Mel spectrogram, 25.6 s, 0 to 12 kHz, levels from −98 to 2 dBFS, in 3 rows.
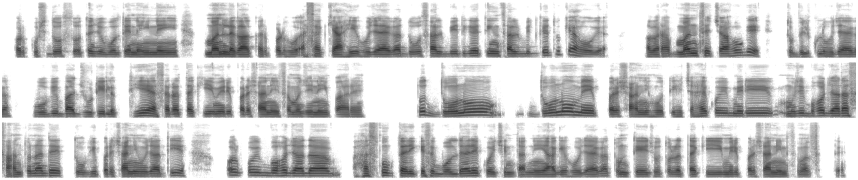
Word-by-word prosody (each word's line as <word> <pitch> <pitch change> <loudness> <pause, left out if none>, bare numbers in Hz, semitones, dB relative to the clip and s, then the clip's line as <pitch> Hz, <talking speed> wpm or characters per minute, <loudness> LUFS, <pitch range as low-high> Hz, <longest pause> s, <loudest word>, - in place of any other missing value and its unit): और - - 0
कुछ - - -9
दोस्त 130 0 -5
होते - - -3
हैं 135 - -2
जो 130 - -2
बोलते 120 0 -3
हैं 120 - +1
नहीं-नहीं 115 +1 +1 0.3
मन 120 +2 +8
लगाकर 115 -1 +4
पढ़ो, 115 +1 -2
ऐसा 130 - -2
क्या 115 - +6
ही 125 +4 -1
हो 125 - -3
जाएगा? 120 +1 +4
2 125 0 -5
साल 135 0 +2
बीत 135 +1 -5
गए 150 +1 +2
3 135 -1 +1
साल 130 -1 +3
बीत 135 +1 -9
गए 170 - -1
तो 215 - -13
क्या 190 -3 +2
हो 120 -7 -1
गया? - - -5 0.4
अगर 115 +2 +1
आप 130 - 0
मन 140 +2 +7
से 150 - +2
चाहोगे 155 +7 +1 0.3
तो - - -7
बिल्कुल 105 +6 -6
हो 125 - -5
जाएगा। 125 0 0 0.3
वो 120 0 -3
भी 140 - -2
बात 130 -1 +3
झूठी 120 +2 -3
लगती 120 +3 -6
है, 160 - +6
ऐसा 130 0 +1
लगता 125 +1 +3
है - - -4
कि - - -6
ये 130 - +1
मेरी 130 0 +1
परेशानी 110 -1 +1
समझ 105 -1 -2
ही 110 - 0
नहीं 110 +1 +1
पा 110 -1 +1
रहे 110 0 -5
हैं, 110 - -14 0.5
तो 200 - +1
दोनों, 165 - +2 0.4
दोनों 175 - +2
में 160 -4 +4
परेशानी 120 -1 +1
होती 115 0 -6
है। 115 - -7
चाहे 130 +2 0
कोई 155 +1 -3
मेरी 150 +1 0
मुझे 135 +3 -1
बहुत 150 +2 0
ज़्यादा 145 +1 +5
सांत्वना 145 +3 0
दे 155 0 +1
तो 120 - -5
भी 130 - -5
परेशानी 125 +1 +1
हो 130 0 0
जाती 135 +5 0
है 155 - -2 0.4
और 180 - 0
कोई 175 0 -1
बहुत 160 0 +1
ज़्यादा 150 0 +4 0.5
हँसमुँख 150 +3 -1
तरीके 135 +1 +4
से 145 - -2
बोल 125 -1 -2
दे, 135 - +2
"अरे! 150 +2 +5
कोई 130 -4 -2
चिंता 110 -1 -3
नहीं, 115 0 -2
आगे 115 0 +1
हो 115 -1 -6
जाएगा 110 +5 +1
तुम 120 - -1
तेज़ 115 -2 0
हो" 125 - -5
तो 125 - -8
लगता 120 0 -1
है - - 0
कि 120 - -5
ये 115 0 0
मेरी 120 0 -1
परेशानी 110 -1 0
नहीं 105 - -7
समझ 100 -2 -4
सकते। - - -17
130 Hz, 250 wpm, -25 LUFS, 115-145 Hz, 0.5 s, मन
